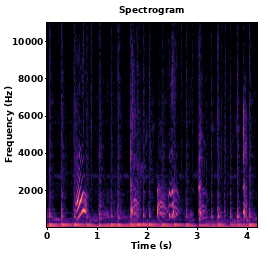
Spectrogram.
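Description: Dramatic background score: a fast, steady percussion beat over a low drone. Over it come several short, high cries that rise and fall, heard about once a second: a young girl's muffled whimpers as a hand is held over her mouth.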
